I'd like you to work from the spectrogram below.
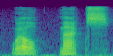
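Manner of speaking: put-on high-pitched old gentleman; old man. A narrator's reading. Old host pursuing his young guest, high and coaxing. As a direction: coax him, pitch well up. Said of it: "my host pursued".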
